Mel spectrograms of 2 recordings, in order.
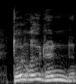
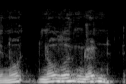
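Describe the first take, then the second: First: Much higher, louder mock order; urgent warning. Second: Raised, slightly louder "No looking round"; mild warning. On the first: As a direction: call out a sudden warning to a nosy guest. Repeats warning to imagined guest more sharply. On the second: Acted. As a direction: warn a guest off with "No, no looking round". Warns imagined guest not to look.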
